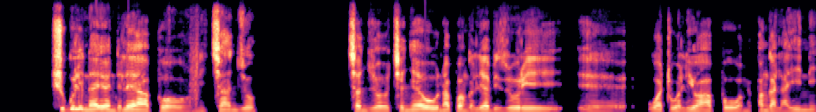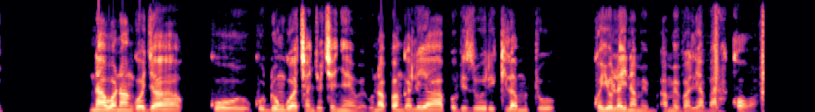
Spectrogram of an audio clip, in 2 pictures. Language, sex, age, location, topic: Swahili, male, 18-24, Kisumu, health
